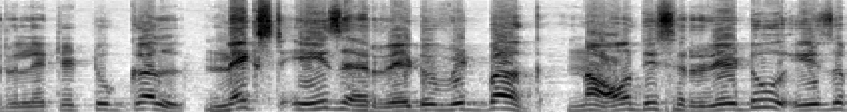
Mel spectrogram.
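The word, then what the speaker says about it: Reduviid: Next is Redu wheat bug. Now this Redu is pronounced like radio.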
